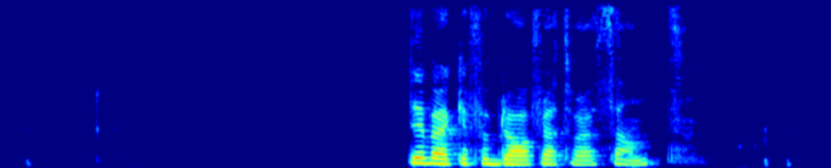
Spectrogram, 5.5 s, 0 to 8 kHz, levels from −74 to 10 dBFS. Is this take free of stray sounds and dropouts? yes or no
yes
